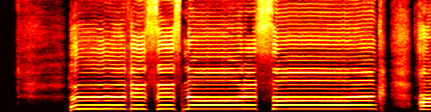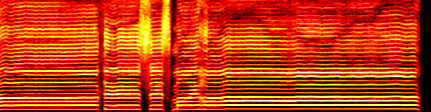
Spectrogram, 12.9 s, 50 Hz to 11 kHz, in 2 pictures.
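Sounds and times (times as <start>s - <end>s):
vocoder voice: 0.4s - 12.8s.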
